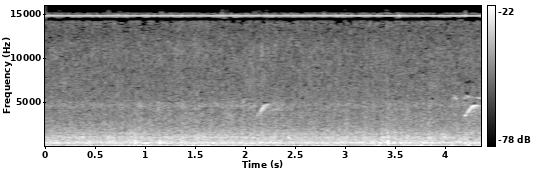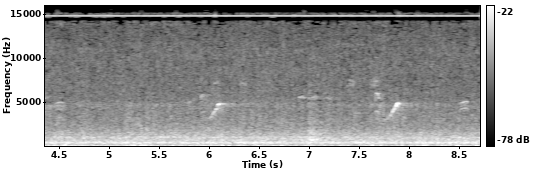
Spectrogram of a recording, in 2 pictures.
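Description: Outdoor countryside ambience: a steady insect-like drone, with a short, high, falling chirp repeating about every two seconds.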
